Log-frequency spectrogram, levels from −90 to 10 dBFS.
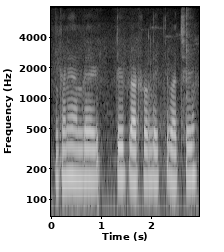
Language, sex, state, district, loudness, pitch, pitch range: Bengali, male, West Bengal, Cooch Behar, -18 LUFS, 155 Hz, 150-160 Hz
